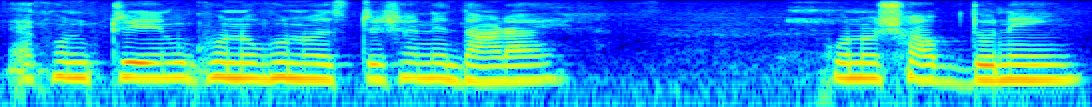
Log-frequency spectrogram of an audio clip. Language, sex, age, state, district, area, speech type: Bengali, female, 30-45, West Bengal, Birbhum, urban, spontaneous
